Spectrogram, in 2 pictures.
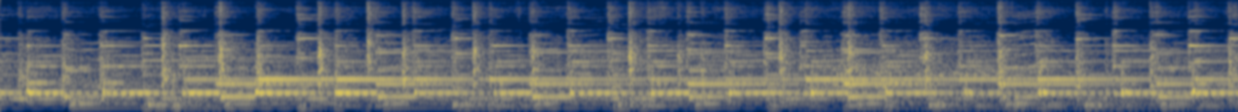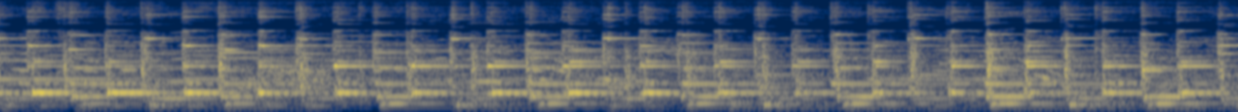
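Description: Javanese gamelan accompaniment for a jathilan horse dance: gong-chimes and metallophones struck in a fast, steady, repeating pattern over a hand drum.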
